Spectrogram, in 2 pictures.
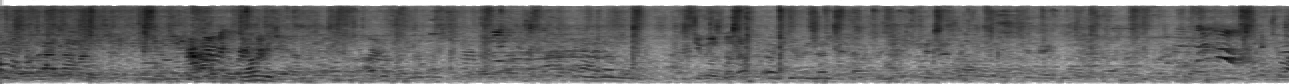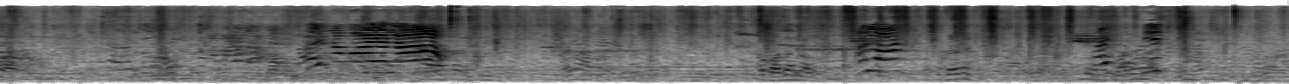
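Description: Several men talk casually nearby outdoors.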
